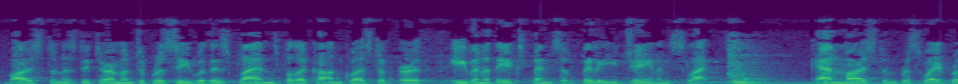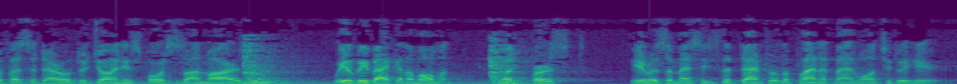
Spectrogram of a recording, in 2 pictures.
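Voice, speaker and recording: A man's voice: mid-range voice, fairly quick. A man narrating a vintage radio serial as its announcer, dramatic and suspenseful. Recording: muffled vintage radio recording. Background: loud dramatic music.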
